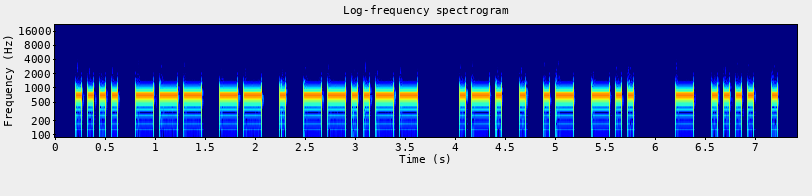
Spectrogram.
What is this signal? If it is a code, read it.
Morse code, heard as a keyed tone, about 21 wpm, 700 Hz. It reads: HOME, READ THE
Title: Sentences from Top 1000 Words - Review Part 2 - 20wpm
